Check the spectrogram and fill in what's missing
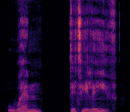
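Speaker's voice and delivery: feeble, faint, weak high voice. Reading aloud a character, almost fainting, asking the concierge a question: weak voice. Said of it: "he asked in a weak voice".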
